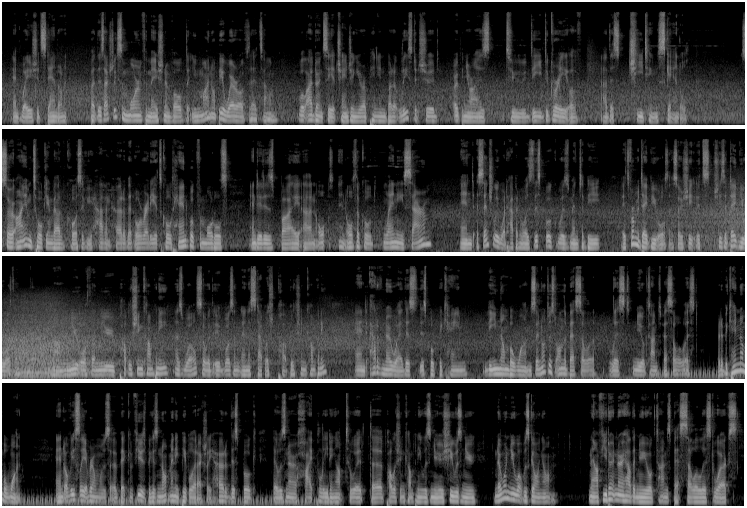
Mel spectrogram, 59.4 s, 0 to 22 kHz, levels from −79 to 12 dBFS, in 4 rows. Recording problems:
traffic noise; noticeable; throughout; 15 dB below the speech

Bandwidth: 16 kHz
